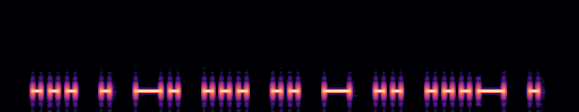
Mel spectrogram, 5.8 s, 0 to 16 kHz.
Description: Morse code, heard as a keyed tone, about 14 wpm, 700 Hz. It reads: SENSITIVE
